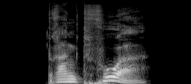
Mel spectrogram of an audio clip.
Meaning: second-person plural preterite of vordringen
- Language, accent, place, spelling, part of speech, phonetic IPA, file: German, Germany, Berlin, drangt vor, verb, [ˌdʁaŋt ˈfoːɐ̯], De-drangt vor.ogg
